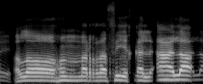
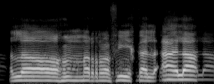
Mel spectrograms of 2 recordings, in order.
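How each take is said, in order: Both takes have the same delivery.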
